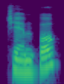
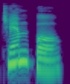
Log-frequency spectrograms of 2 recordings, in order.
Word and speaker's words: tiempo: So, tiempo could be said as tiempo tiempo.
